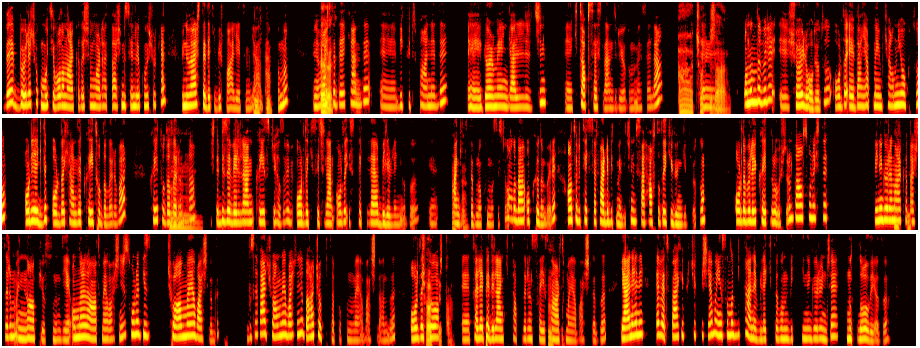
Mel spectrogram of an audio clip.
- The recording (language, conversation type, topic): Turkish, podcast, İnsanları gönüllü çalışmalara katılmaya nasıl teşvik edersin?
- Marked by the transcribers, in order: other background noise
